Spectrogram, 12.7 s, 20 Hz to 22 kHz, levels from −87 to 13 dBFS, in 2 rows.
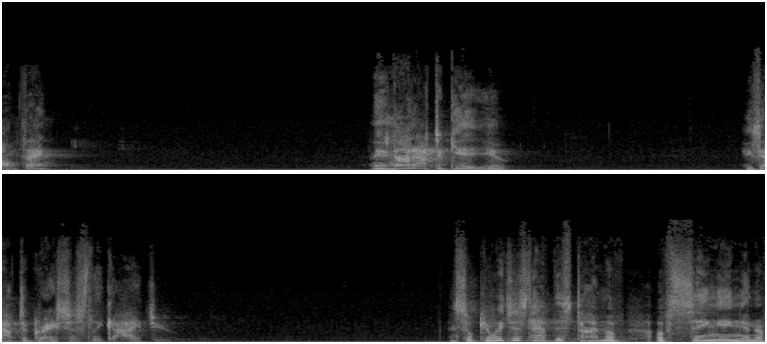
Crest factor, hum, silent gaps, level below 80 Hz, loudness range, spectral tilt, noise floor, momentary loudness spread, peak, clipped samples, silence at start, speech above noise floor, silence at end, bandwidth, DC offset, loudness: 24 dB; none; none; -60 dBFS; 7 LU; -3 dB/octave; -60 dBFS; 9 LU; -10 dBFS; under 0.1%; 0 s; 30 dB; 0 s; 16 kHz; 0.6%; -29 LUFS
